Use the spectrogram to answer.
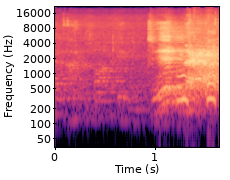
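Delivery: loud, high, drawn-out triumphant yell; triumphant outburst. Real, not acted. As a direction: burst out with pride, high and loud. Proud boast, bursting out.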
